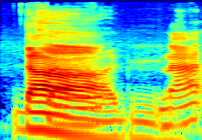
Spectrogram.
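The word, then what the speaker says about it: Maet: is matt um it's the ae no it's pronounced matt matt you have expertise in heavy lifting lucas thoughts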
